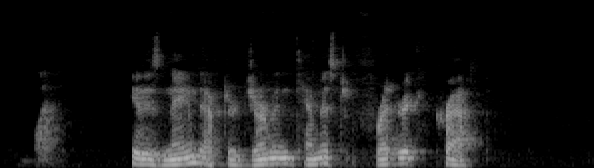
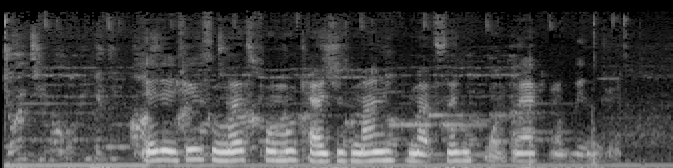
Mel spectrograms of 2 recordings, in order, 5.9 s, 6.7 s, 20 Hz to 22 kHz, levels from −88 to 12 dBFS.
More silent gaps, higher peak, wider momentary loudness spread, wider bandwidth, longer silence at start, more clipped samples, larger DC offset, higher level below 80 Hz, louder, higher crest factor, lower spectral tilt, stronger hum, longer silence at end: neither; second, -10 dBFS vs -2 dBFS; about the same, 19 LU vs 17 LU; second, 8.8 kHz vs 16 kHz; first, 0.35 s vs 0 s; neither; neither; second, -68 dBFS vs -40 dBFS; second, -27 LUFS vs -13 LUFS; about the same, 18 dB vs 14 dB; first, -8.5 dB/octave vs -6 dB/octave; neither; first, 1.2 s vs 0 s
